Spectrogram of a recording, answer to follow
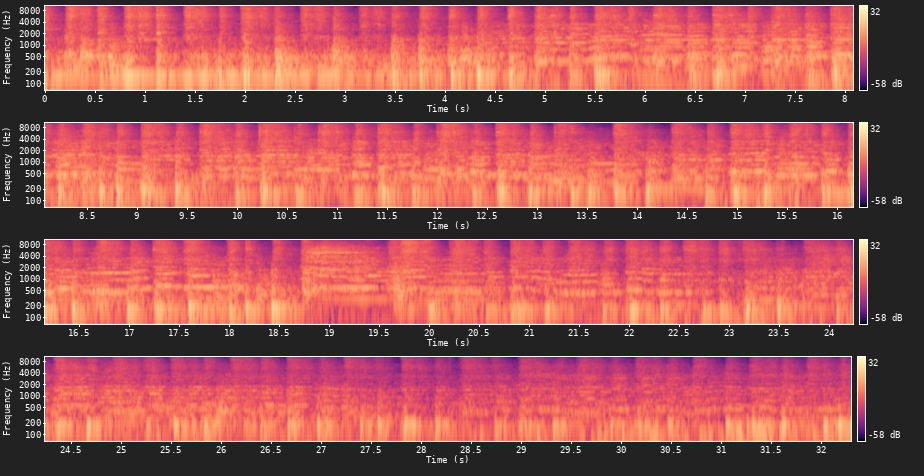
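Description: Cimarrona band playing: brass with trumpets over steady drums and percussion, in a fast, even rhythm. It grows gradually fainter in the second half.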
